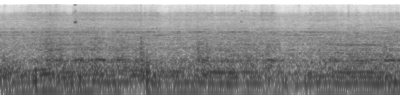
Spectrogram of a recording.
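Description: Engine of a vehicle being ridden over a rough dirt track, running steadily with a low hum and road noise, heard from on board.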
